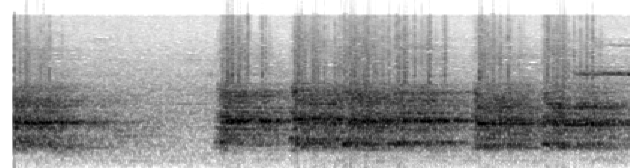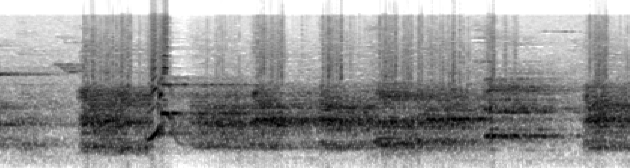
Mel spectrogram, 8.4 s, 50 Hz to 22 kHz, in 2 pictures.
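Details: Several dogs barking together, recorded 2/11/19: dense overlapping bursts of loud, harmonic barks and yips, with a brief quieter gap near the start and a short steady whistle-like tone midway.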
